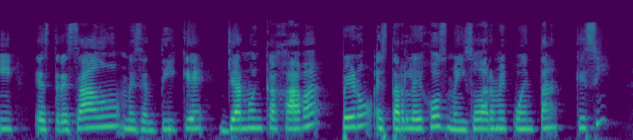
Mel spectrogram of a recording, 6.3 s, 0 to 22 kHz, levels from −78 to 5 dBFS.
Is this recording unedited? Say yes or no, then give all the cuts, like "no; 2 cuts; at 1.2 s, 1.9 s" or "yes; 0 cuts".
yes; 0 cuts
